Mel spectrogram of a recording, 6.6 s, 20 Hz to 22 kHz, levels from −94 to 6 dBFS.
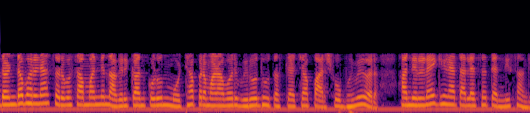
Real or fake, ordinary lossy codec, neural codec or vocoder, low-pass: real; none; none; 3.6 kHz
